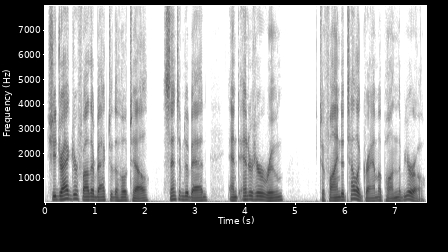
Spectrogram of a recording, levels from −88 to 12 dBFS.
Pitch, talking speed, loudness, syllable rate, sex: 120 Hz, 175 wpm, -18 LUFS, 5.2 syllables/s, male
